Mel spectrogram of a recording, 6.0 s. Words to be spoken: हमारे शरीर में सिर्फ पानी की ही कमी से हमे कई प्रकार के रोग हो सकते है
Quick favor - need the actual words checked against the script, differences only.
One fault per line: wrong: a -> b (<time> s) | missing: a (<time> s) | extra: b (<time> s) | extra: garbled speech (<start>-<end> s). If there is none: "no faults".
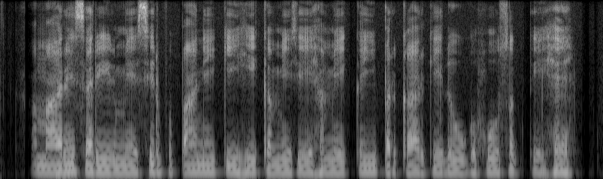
no faults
